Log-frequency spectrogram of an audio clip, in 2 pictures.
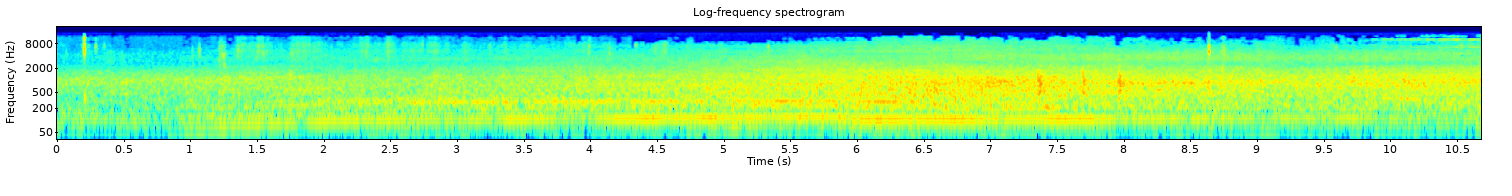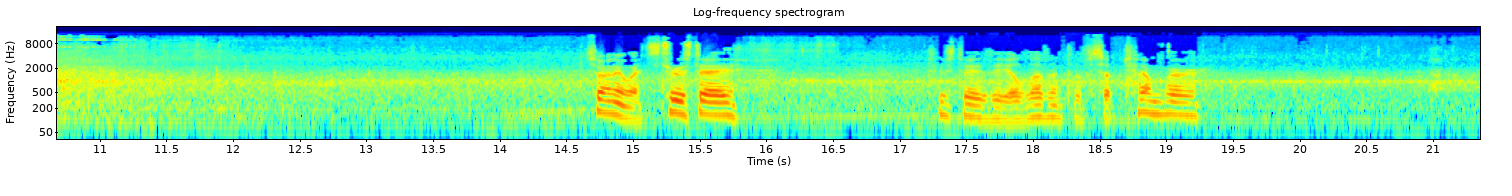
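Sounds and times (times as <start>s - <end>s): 
morning traffic roar at a busy road intersection: 0.0s - 21.3s
speech: 14.7s - 16.0s, 17.3s - 19.4s.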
